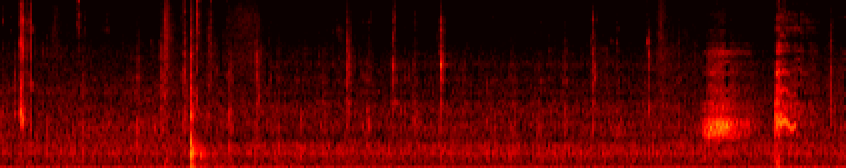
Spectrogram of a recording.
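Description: Mouth sounds of someone chewing a hot jalapeno popper: scattered wet clicks and smacks, a louder one about two seconds in. About seven seconds in comes a breathy exhale and then a brief high vocal sound, a reaction to the chili heat.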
